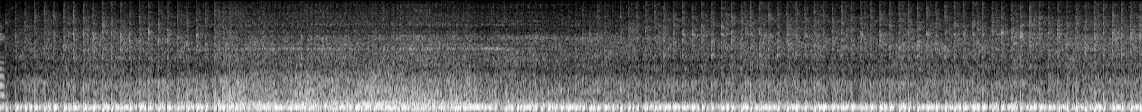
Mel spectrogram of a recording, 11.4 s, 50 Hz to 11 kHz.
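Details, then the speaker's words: 2007 Sportster 1200 Custom on a lift, in neutral, after a no-crank complaint. Steady V-twin idle with a regular loping pulse and no knocks or misses. Charging measured 13.4–13.5 V, so the stator and rectifier are fine; the fault was a bad battery with no cold cranking amps. "It's in neutral. All right. Now, I want to check and make sure it's charging. Make sure it's not a stator or rectifier issue. Sounds good."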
